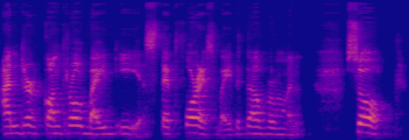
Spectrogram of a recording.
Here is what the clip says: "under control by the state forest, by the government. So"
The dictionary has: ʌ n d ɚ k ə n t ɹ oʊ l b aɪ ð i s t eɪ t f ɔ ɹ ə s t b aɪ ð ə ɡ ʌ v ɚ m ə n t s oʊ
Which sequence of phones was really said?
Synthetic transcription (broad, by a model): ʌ n d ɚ k ə n t ɹ oʊ l b aɪ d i s t eɪ t f ɔ ɹ ə s t b aɪ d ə ɡ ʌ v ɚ m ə n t s oʊ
